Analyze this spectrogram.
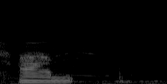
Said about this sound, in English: Can you hear that? Yeah, you could probably hear. That's our roommate's cat.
